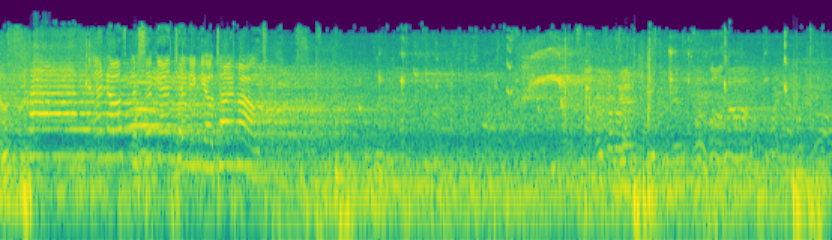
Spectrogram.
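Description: Spectators chatter and cheer in a large echoing hall.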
